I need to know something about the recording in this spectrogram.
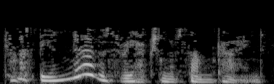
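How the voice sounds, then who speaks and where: A woman's voice: low voice, wildly swooping pitch, moderate pace, full character voice. An actress playing a sensible, sceptical woman, practical, dry and composed in radio drama style. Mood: calm, practical. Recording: dull lo-fi old radio recording, faint hiss.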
